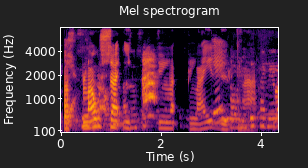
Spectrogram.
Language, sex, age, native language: Icelandic, male, 18-19, Icelandic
